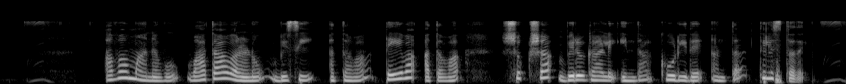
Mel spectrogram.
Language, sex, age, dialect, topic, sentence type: Kannada, female, 31-35, Mysore Kannada, agriculture, statement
